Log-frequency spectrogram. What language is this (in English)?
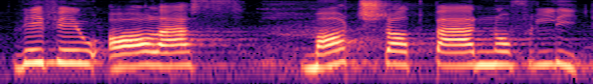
Swiss German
